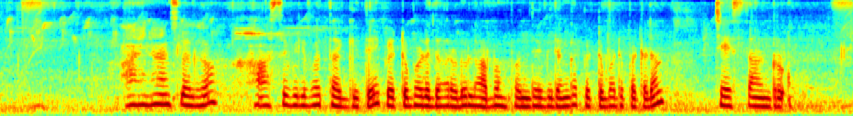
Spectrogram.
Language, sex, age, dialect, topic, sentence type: Telugu, female, 31-35, Telangana, banking, statement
